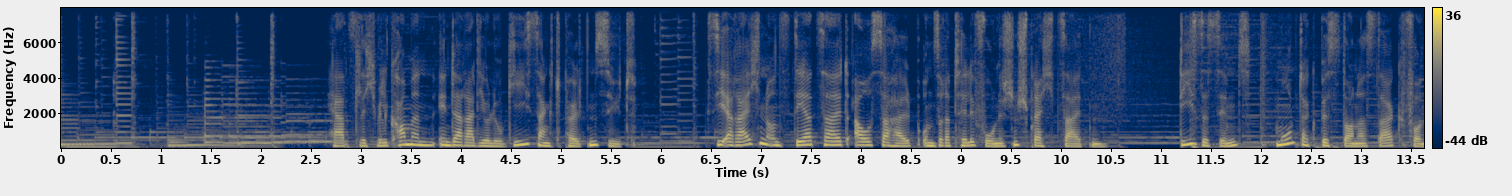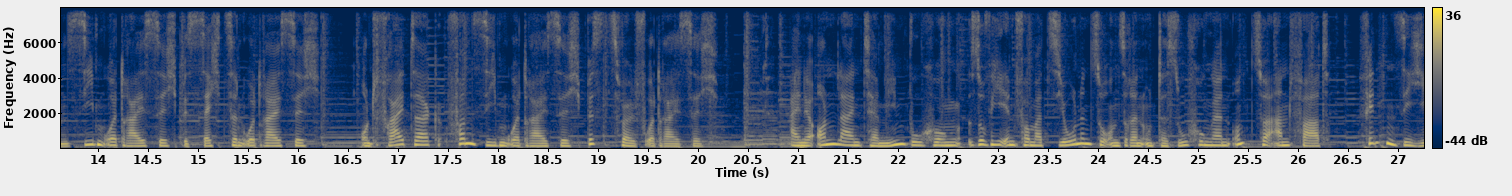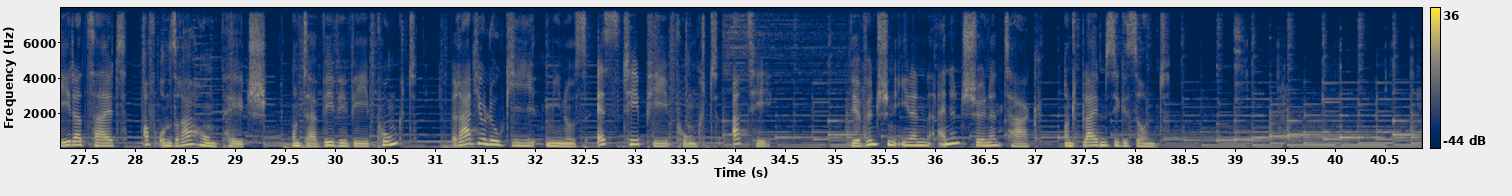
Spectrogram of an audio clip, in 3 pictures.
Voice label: Ansage ausserhalb Öffnungszeiten

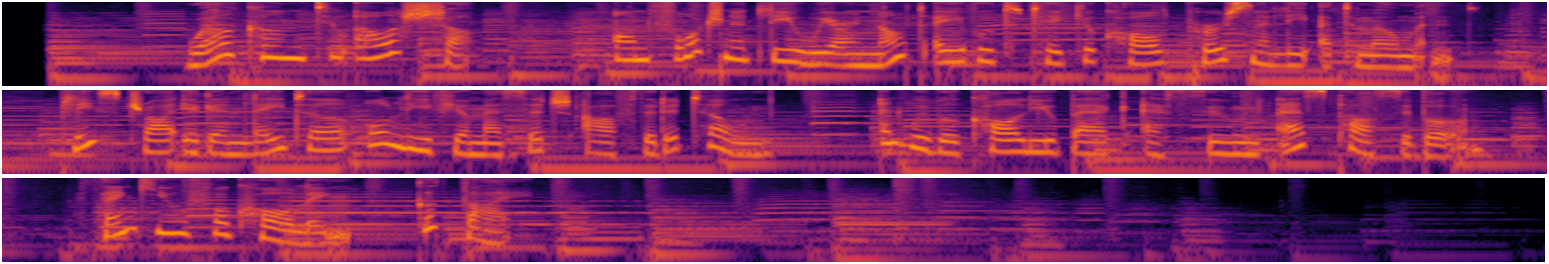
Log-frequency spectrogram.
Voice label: Telefonansage Englisch

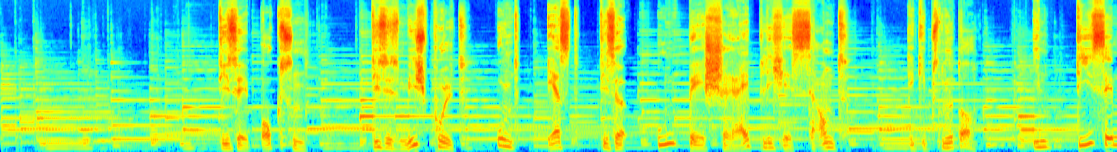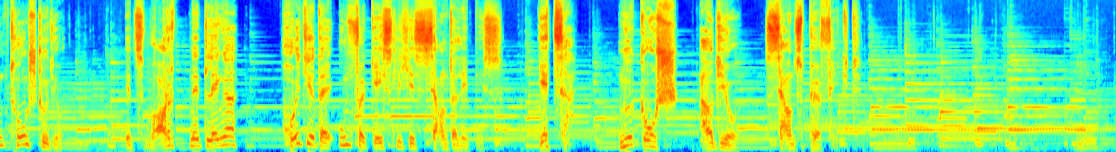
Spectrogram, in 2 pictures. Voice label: zärtlich dialekt

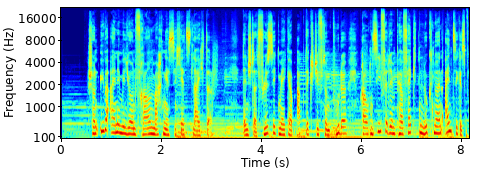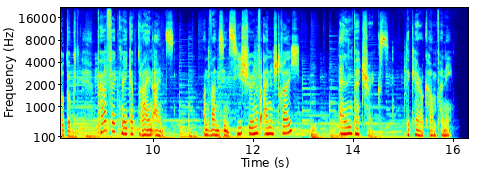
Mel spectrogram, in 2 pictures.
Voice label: Werbung

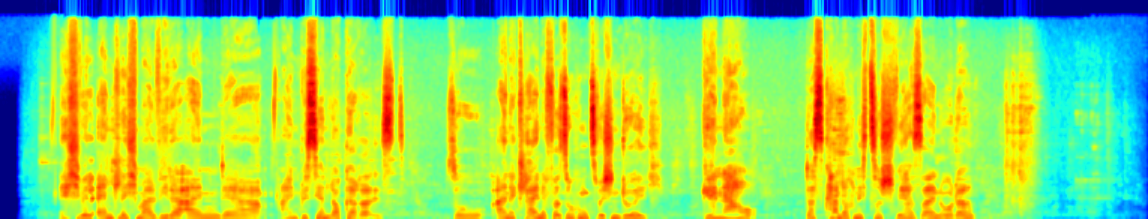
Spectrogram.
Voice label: Werbung; ON

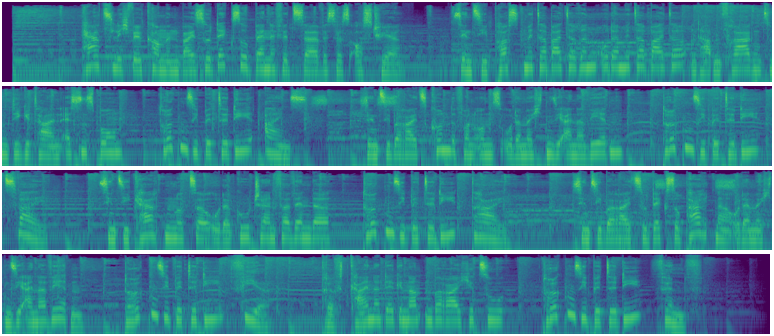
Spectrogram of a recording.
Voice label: Tonband; Sodexo

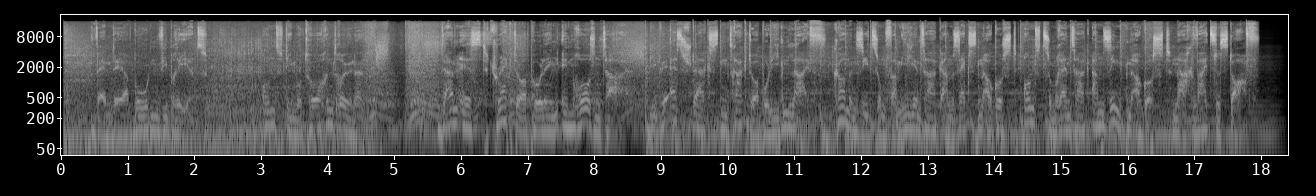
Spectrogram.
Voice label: WERBUNG Tractor Pulling

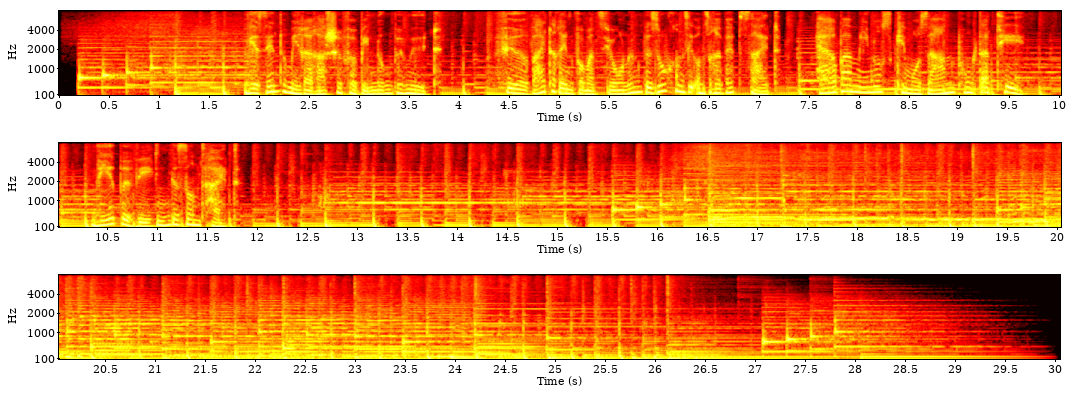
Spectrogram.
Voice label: Telefonansagen Wartetext; HERBA

